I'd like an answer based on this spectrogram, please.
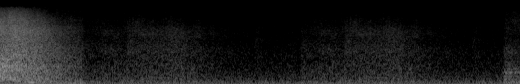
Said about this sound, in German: Der Sturm ist weg. Das Meer liegt still.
